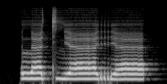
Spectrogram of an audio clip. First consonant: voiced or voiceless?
voiced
